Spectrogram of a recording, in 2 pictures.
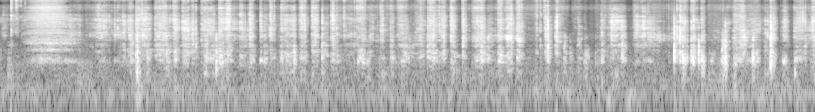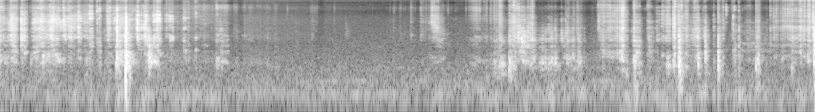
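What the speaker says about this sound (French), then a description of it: "Alors je prends mon gros ciseau." Medium-sized scissors cut through decorative scrapbooking paper with repeated rasping snips and crisp slicing strokes, close up, pausing briefly before the cutting resumes.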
